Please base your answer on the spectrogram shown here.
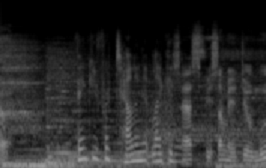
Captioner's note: voice-over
